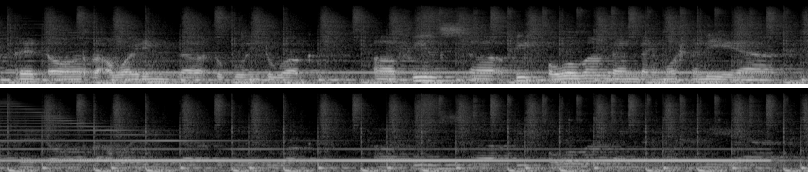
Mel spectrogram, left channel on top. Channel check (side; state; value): right; quieter; 3.5 dB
